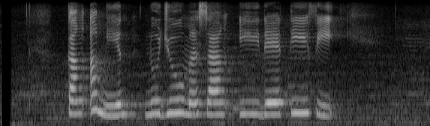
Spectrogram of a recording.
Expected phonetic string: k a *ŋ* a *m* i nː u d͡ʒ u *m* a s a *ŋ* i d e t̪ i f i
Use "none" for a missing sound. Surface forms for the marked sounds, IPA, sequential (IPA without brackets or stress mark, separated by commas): ŋ, m, m, ŋ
